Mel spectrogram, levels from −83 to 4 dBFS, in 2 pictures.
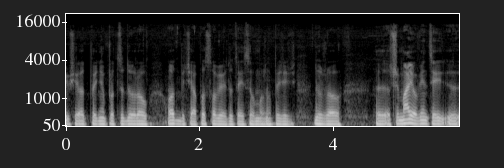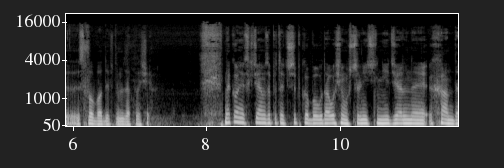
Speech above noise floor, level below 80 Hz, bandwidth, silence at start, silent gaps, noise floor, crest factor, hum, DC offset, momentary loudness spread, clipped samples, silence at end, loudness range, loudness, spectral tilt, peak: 33 dB; -46 dBFS; 15.5 kHz; 0 s; none; -52 dBFS; 14 dB; none; under 0.1%; 7 LU; under 0.1%; 0 s; 3 LU; -20 LUFS; -7.5 dB/octave; -6 dBFS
